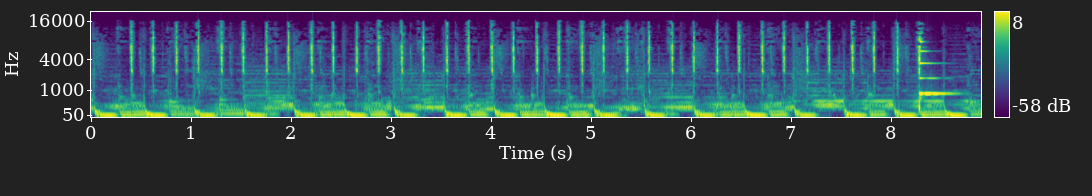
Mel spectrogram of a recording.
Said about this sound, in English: And in front of the third exit, there's a timer ticking down to an explosion in 5 minutes.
